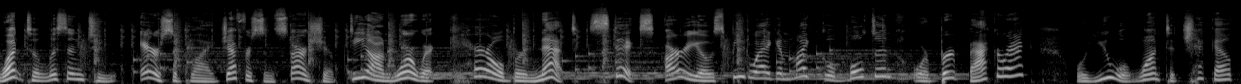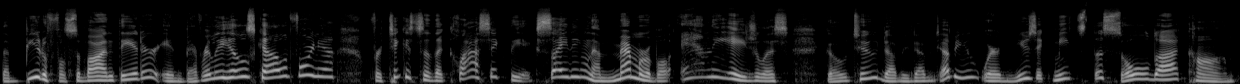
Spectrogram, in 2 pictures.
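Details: Adult speaker; normal speech.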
